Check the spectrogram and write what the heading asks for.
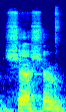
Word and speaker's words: Saoirse: I know it's Saoirse Ronan. Is that how you pronounce it? – Saoirse Ronan. – Saoirse Ronan.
